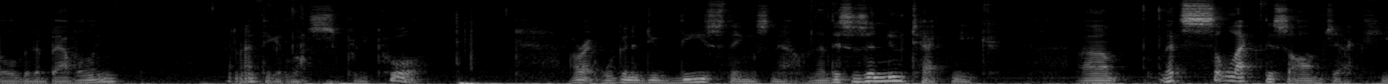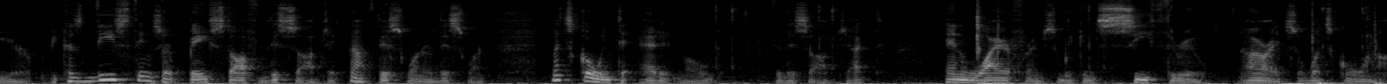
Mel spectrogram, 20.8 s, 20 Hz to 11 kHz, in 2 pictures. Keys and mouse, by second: 3.4 KP_3, 17.7 z.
